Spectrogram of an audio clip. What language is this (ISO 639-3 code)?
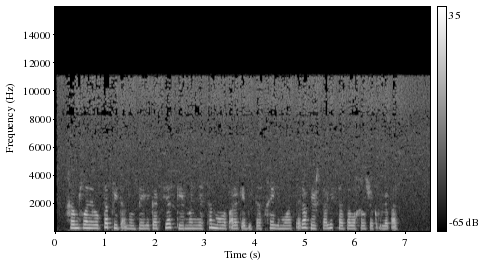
kat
